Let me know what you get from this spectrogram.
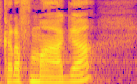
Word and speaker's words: Krav Maga: Sì, il sistema di difesa personale alla quale noi ci approcciamo è proprio il Krav Maga. Diciamo che non è un vero e proprio sport il Krav Maga,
